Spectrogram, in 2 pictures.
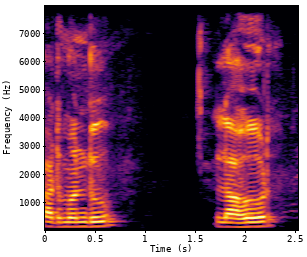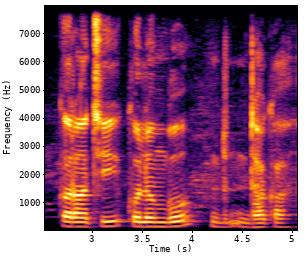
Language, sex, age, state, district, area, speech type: Maithili, male, 60+, Bihar, Purnia, rural, spontaneous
